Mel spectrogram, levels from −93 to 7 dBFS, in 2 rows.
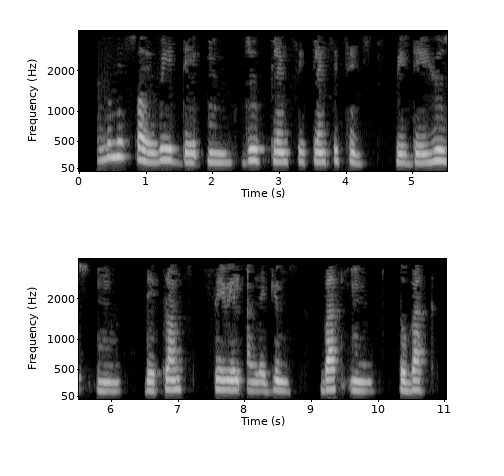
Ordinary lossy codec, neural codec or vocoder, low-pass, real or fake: MP3, 16 kbps; none; 3.6 kHz; real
